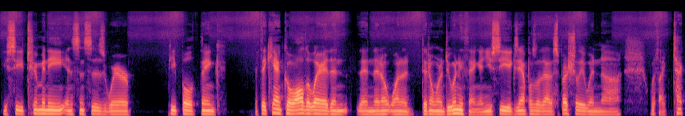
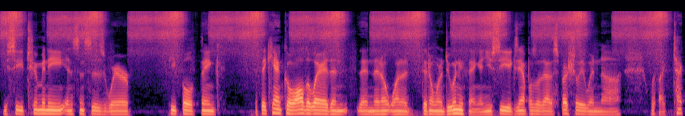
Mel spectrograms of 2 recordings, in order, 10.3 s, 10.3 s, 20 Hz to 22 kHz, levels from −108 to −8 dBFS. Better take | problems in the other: first | hiss; loud; throughout; 3 dB below the speech; faint in the first

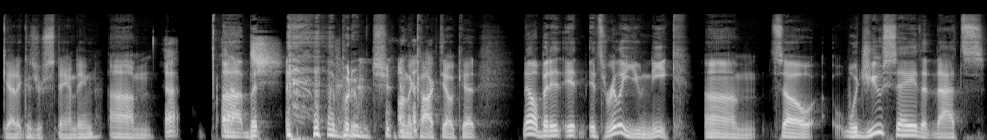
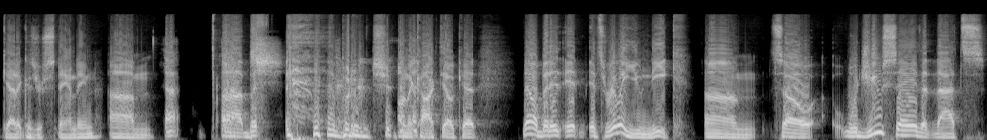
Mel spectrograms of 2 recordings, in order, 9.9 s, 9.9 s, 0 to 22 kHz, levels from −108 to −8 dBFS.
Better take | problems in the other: first | distortion; heavy; 15% of the sound clipped

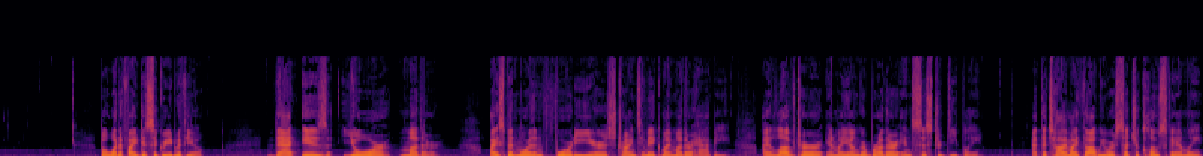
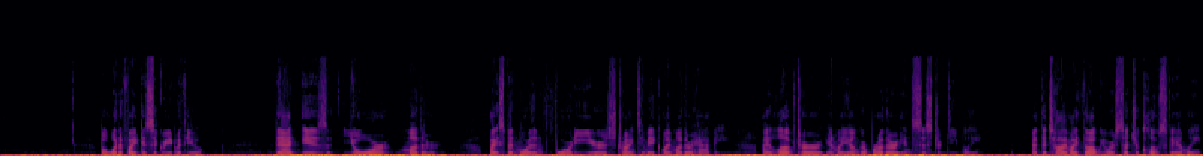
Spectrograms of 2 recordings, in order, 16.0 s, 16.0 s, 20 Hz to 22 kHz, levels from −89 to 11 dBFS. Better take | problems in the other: first | low rumble; loud; throughout; 8 dB below the speech

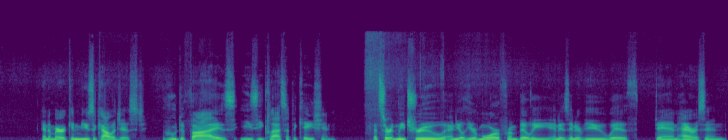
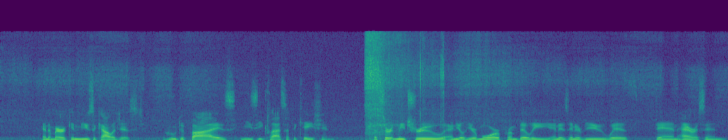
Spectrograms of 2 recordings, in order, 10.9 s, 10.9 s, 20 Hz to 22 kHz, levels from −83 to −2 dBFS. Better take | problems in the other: first | hiss; loud; throughout; 7 dB below the speech; faint in the first

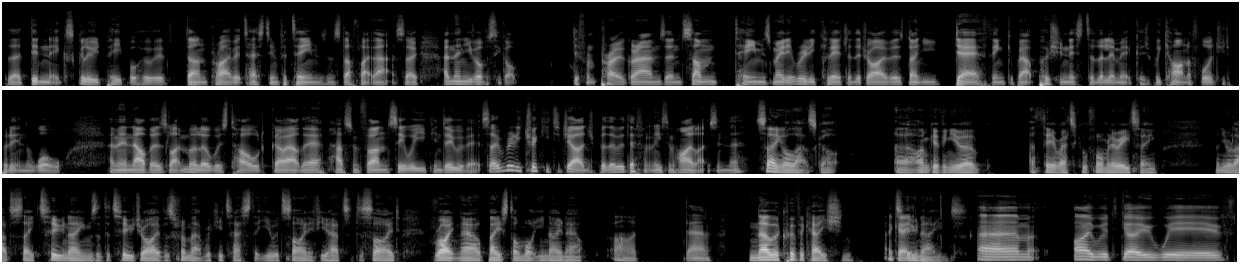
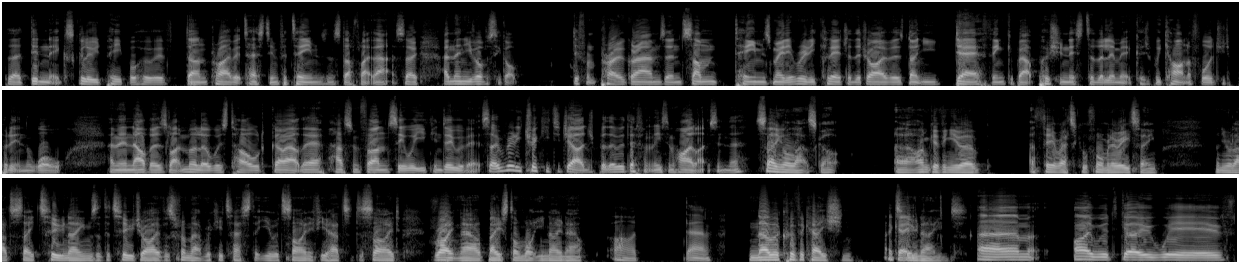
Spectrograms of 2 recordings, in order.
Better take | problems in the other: first | distortion; slight; 10 dB below the speech

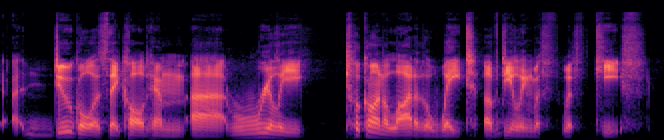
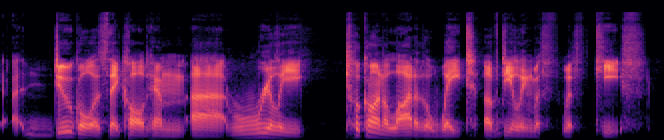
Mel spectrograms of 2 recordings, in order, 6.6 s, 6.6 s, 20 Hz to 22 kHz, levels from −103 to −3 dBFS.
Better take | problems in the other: neither | thin; very; fading below 450 Hz; the same in both

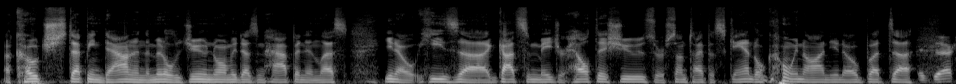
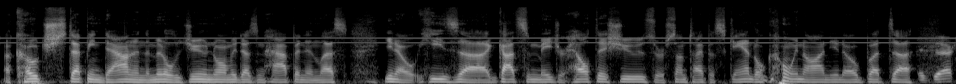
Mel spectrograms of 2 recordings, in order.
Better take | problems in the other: first | high-pitched whine; noticeable; throughout; 3.5 kHz, 15 dB below the speech

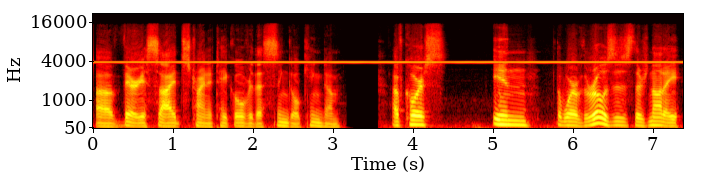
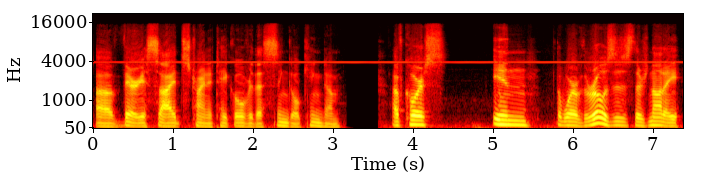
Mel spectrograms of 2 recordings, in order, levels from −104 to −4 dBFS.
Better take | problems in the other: second | high-pitched whine; loud; throughout; 4 kHz, 8 dB below the speech; faint in the second

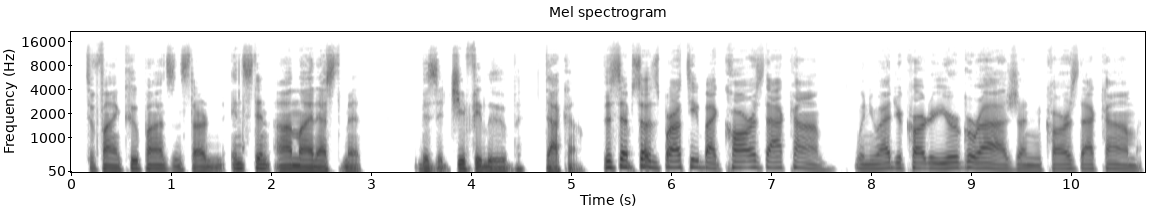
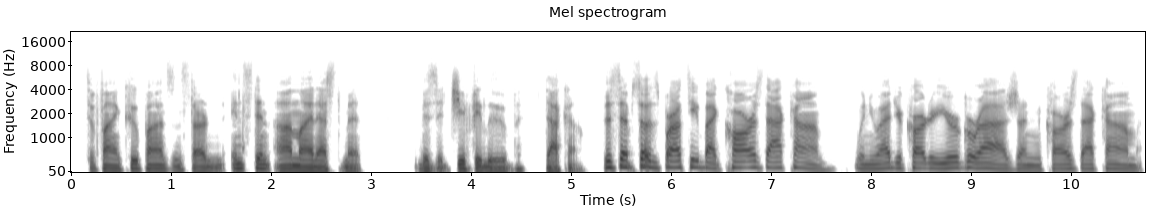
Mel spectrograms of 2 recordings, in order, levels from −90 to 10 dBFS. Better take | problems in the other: first | muffled; very; fading above 3.5 kHz

